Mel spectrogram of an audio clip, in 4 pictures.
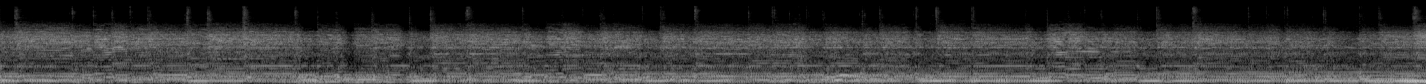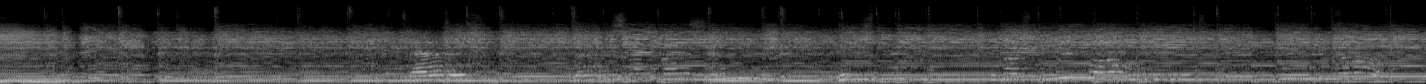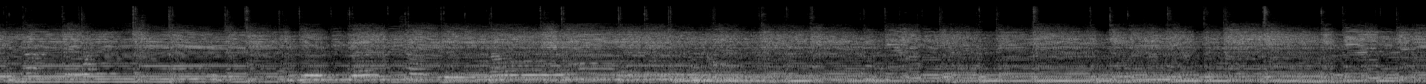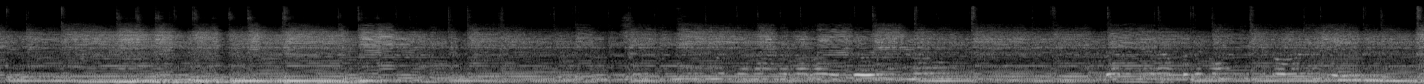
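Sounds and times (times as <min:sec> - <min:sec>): guitar strumming: 0:00.0 - 0:57.0.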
